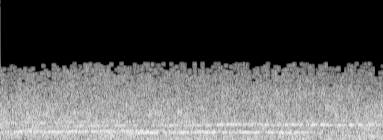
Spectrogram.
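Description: A crowd cheers in a steady, continuous roar of mixed voices, with a couple of faint sustained whistle-like tones running through it, as couples leave a City Hall Registry Division waving their validated marriage license forms.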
